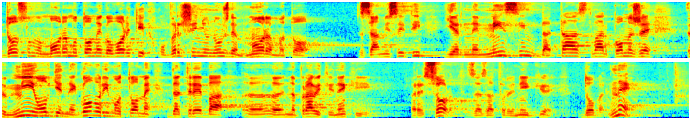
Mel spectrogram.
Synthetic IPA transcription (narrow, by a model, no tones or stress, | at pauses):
d̪o̞slˠoʋno̞mo̞ːɾamot̪o̞me̞ɡo̞ʋo̞ɾit̪ioʋr̩ʃeɲunuːʒd̪e̞mo̞ːɾamo̞t̪o̞ː | zamislit̪ije̞ɾne̞mislimd̪at̪aːst̪ʋaːɾpo̞maʒe̞ | miːo̞ːʋd̪je̞neɡo̞ʋo̞ɾimoːt̪o̞me̞d̪at̪ɾe̞ba | napɾaʋit̪ine̞kʰḭ | ɾeso̞ɾt̪zazat̪ʋo̞ɾeniːkɛ | d̪o̞ba̰ɾne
